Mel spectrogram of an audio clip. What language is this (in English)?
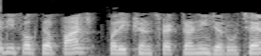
Gujarati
